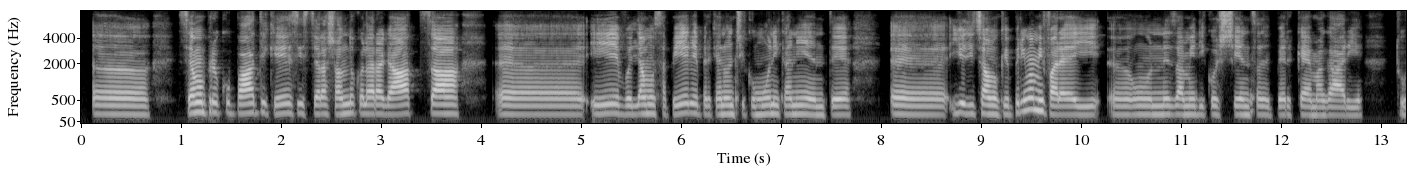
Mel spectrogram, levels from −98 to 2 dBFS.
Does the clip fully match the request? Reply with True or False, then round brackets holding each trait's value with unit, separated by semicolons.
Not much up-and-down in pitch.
True (1.6 semitones)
